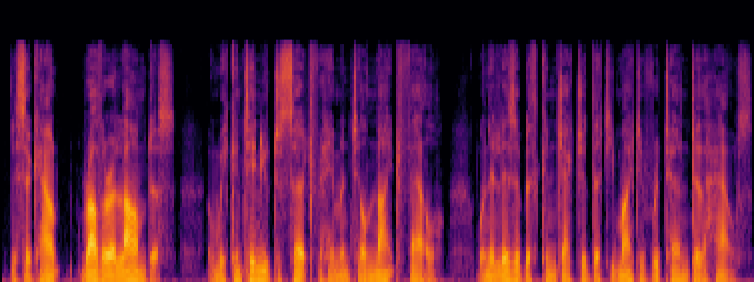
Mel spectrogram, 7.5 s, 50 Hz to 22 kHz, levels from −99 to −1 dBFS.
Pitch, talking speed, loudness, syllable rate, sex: 85 Hz, 205 wpm, -24 LUFS, 6.4 syllables/s, male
